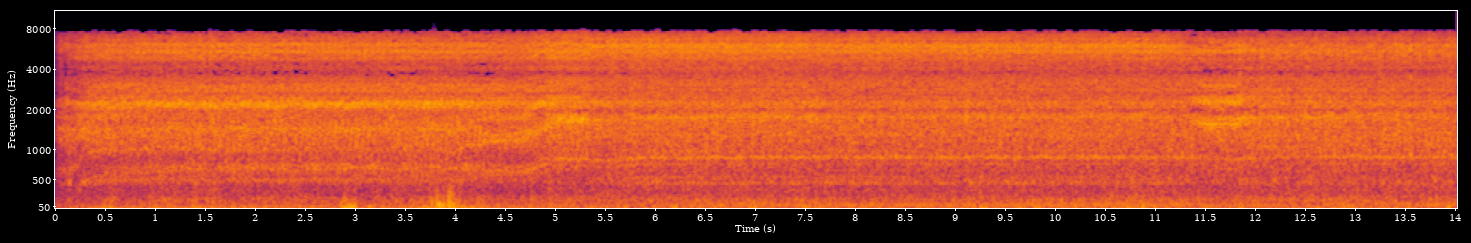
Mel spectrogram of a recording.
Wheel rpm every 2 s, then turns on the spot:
70, 160, 170, 230, 230, 230, 230.
none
